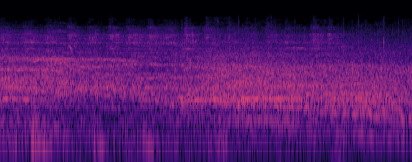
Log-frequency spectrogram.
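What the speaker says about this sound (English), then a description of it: "This crowd is loud" Loud basketball crowd noise fills an arena during a free throw in a Franklin Bulls vs Hawke's Bay Hawks game, a steady roar of voices and cheering with no break.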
